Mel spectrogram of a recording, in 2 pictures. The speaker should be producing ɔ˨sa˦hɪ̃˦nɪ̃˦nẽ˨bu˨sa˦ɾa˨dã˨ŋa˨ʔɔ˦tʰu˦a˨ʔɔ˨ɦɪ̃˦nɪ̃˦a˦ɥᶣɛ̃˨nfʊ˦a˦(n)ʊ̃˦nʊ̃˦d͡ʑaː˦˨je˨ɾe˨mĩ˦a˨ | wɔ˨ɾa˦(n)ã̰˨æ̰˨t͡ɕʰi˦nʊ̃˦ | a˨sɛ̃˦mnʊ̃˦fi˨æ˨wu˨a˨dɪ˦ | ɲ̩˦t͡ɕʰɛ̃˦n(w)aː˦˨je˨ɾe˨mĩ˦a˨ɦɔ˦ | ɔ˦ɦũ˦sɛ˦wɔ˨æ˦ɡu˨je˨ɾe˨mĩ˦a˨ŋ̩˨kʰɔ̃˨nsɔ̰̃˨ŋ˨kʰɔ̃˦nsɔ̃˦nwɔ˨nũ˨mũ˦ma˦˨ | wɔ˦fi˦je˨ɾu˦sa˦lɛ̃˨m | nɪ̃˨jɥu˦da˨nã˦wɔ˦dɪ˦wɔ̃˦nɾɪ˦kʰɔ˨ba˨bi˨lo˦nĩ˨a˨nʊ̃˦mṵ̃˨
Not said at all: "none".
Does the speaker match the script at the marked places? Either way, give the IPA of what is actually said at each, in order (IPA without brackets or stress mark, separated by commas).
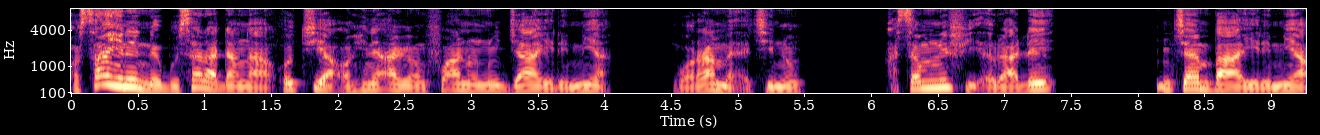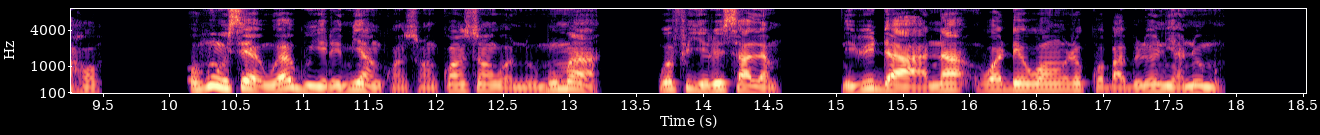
n, m, b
